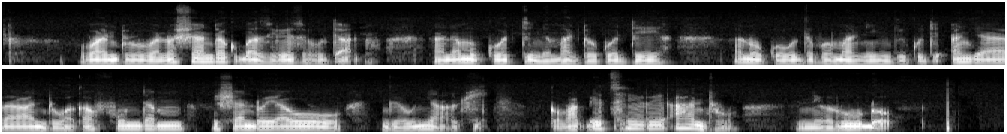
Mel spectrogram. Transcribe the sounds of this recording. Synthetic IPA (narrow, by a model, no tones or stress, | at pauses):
ʋantʰuʋano̞ʃandakuɓazire̞ʐe̞̰ṵta̰ːno̞a̰namuɡʱo̞tine̞madʱo̞ko̞dʱe̞jaa̰no̞ɡʱuud͡zirwamaniŋɡikutiʔaŋɡe̞aɾaːntʰuwa̰kafundamiʃando̞jawoŋɡe̞uɲa̰nʐi | ʋaɓe̞t͡se̞ɾe̞ʔantʰṵ | ne̞ruːɗo̞̰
